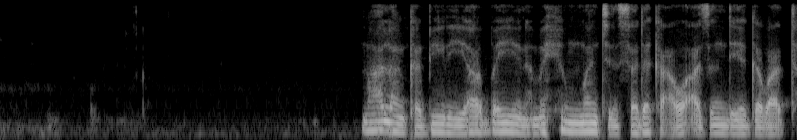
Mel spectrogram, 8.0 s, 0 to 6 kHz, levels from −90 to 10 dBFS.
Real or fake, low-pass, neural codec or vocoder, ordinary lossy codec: fake; 5.4 kHz; codec, 16 kHz, 4 kbps, FunCodec, trained on LibriTTS, 50 frames a second; none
